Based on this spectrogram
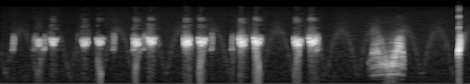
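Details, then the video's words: Quail singing, recorded in Khyber Pakhtunkhwa, Pakistan, in a hunting context: clipped paired chirping notes repeated in quick bursts, about two per second, with a harsher buzzy note near the end. "Batair ki awaz,,l,, Batair hunter Shikar,l, Quail singing batair"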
